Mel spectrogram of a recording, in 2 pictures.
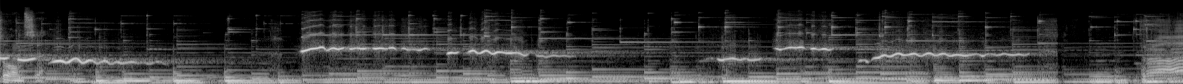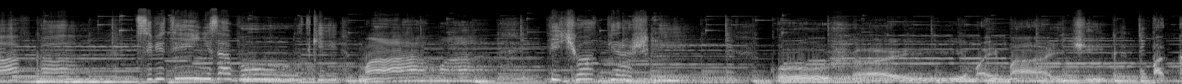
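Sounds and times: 
speech: 0:00.0 - 0:01.1, 0:13.3 - 0:16.8, 0:17.4 - 0:18.8, 0:19.6 - 0:23.5
person whistling a melody in a sunlit wood: 0:00.0 - 0:01.8, 0:02.8 - 0:05.8, 0:07.0 - 0:10.6, 0:12.5 - 0:23.6
tinkling jingling music: 0:00.0 - 0:23.6.

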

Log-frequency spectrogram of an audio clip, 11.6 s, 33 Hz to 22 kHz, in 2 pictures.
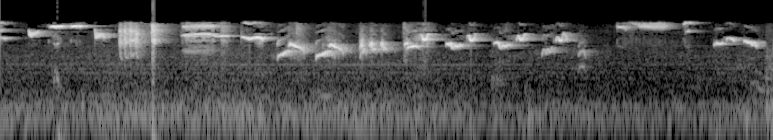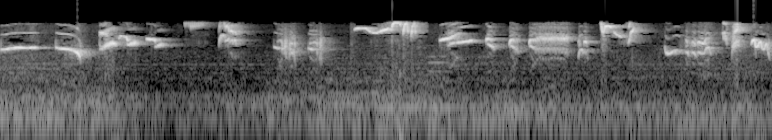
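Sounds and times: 
orange-headed thrush singing: 0:00.0 - 0:11.5.

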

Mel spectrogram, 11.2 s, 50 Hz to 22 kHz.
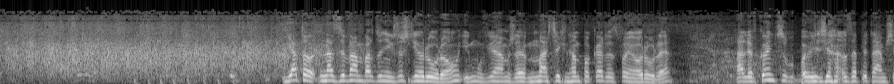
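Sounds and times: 
audience applause: 0:00.0 - 0:04.5
speech: 0:03.5 - 0:08.5, 0:09.2 - 0:11.1.

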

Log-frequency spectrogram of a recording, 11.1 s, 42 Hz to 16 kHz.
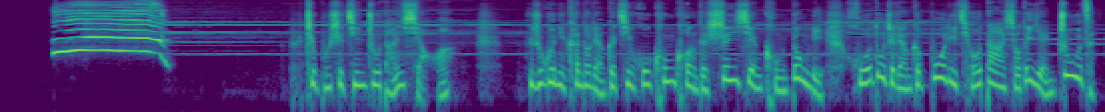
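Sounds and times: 
man screaming in terror: 0:00.6 - 0:01.7
faint steady tone: 0:01.7 - 0:11.0
speech: 0:02.9 - 0:11.0.

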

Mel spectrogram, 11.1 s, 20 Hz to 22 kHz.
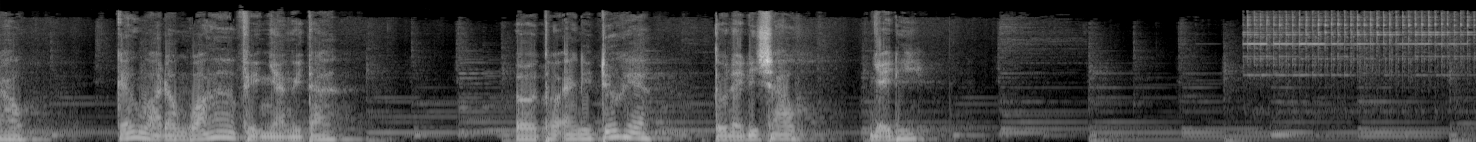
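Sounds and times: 
speech: 0:00.9 - 0:02.6, 0:03.9 - 0:07.0
school dismissal bell ringing: 0:09.3 - 0:11.0.

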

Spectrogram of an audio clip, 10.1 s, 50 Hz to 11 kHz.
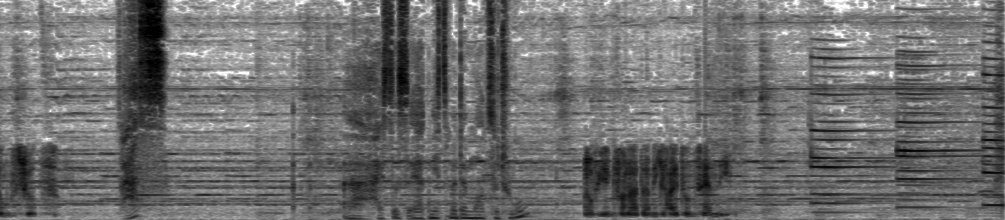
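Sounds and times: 
speech: 0:03.8 - 0:07.7
doorbell ringing in soft chimes: 0:07.0 - 0:10.0.

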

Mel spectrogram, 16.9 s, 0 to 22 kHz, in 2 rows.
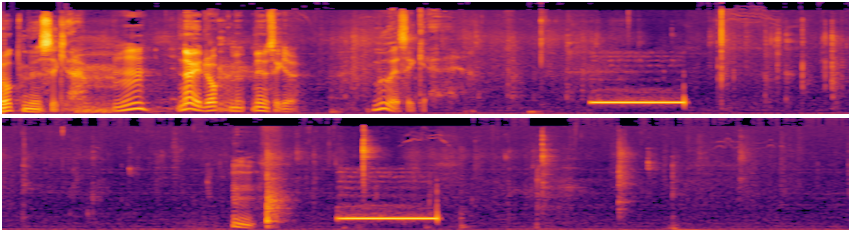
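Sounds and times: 
speech: 0:00.0 - 0:03.0, 0:03.7 - 0:04.4, 0:10.8 - 0:11.2
telephone ringback tones while a call goes out: 0:05.9 - 0:06.9, 0:11.8 - 0:12.9.

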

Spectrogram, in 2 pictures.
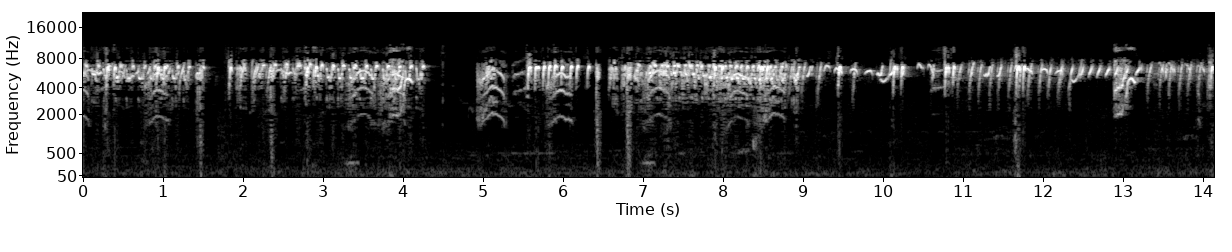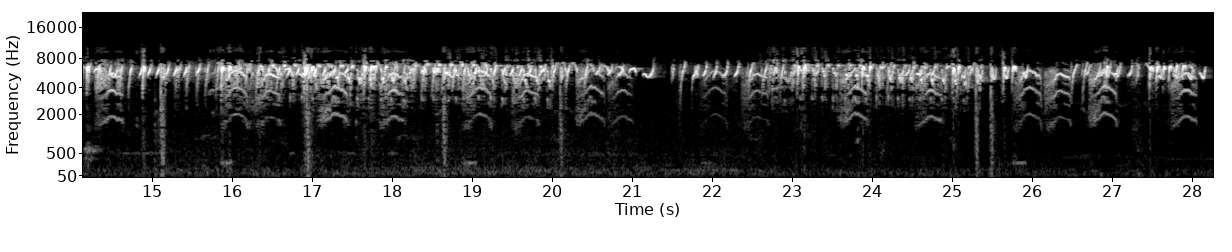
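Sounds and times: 
bird calls used as a lure sound to attract birds: 0:00.0 - 0:28.2.

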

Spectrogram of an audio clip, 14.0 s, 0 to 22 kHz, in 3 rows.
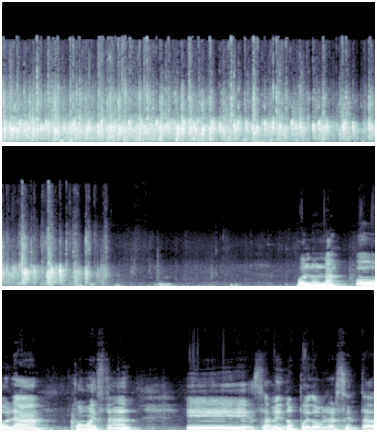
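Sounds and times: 
audience applause at a presentation on feminist concepts: 0:00.0 - 0:06.1
speech: 0:08.4 - 0:13.9.

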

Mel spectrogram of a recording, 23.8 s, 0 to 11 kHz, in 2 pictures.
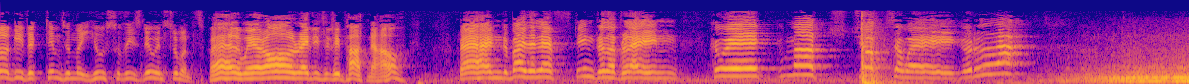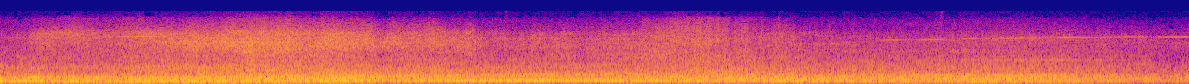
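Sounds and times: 
speech: 0:00.0 - 0:10.3
many propeller aircraft engines roaring during takeoff: 0:10.4 - 0:23.7.

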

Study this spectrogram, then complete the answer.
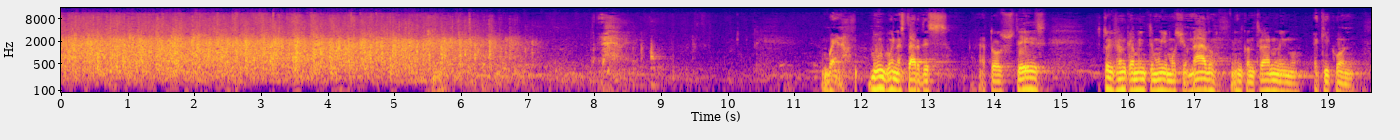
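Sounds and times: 
audience applauding an engineer at a research centre's anniversary ceremony: 0:00.0 - 0:07.4
speech: 0:11.6 - 0:13.4, 0:14.0 - 0:14.9, 0:15.6 - 0:19.5.

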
